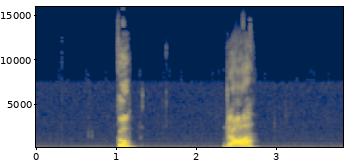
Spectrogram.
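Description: A second man answers briefly, close by.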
